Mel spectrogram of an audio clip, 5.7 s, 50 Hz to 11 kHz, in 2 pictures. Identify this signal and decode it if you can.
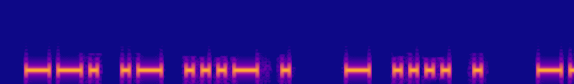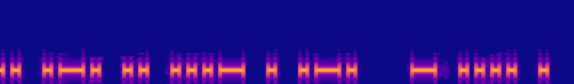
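Morse code, heard as a keyed tone, about 30 wpm, 600 Hz. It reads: GAVE THE DRIVER THE
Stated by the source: Morse code at 30 wpm, the novel Never by Ken Follett in English, from CW med Gnister.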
